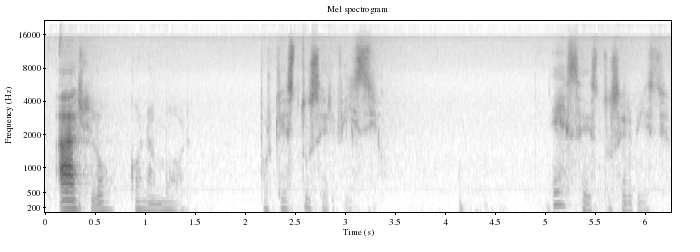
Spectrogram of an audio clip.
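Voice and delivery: soft, low near-whisper. Retold or imitated. The Lord's voice answering her complaint, very soft. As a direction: gently hush the words. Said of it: "una voz muy suave".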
